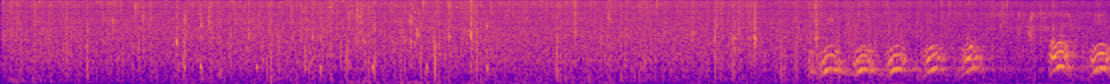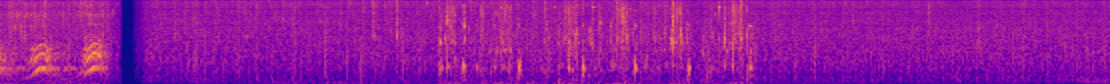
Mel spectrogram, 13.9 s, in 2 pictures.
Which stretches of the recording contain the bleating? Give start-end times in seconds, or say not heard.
not heard.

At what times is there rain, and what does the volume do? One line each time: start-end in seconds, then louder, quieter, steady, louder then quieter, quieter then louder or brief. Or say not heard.
0.0-13.8 quieter.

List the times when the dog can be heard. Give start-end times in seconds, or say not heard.
1.1-3.1, 5.0-7.7, 9.7-11.7.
